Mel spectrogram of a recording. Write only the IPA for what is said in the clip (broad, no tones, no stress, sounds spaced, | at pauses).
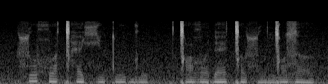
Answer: sʷ ə χʷ ɑ ǀʰ ɛ ç i tʷ i ɡ u | ǀ ɑ ʁʷ ɛ ɗ ɛ ǀ ʌ sʷ ə˞ ŋ͡ǀ ɔ z ʌ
